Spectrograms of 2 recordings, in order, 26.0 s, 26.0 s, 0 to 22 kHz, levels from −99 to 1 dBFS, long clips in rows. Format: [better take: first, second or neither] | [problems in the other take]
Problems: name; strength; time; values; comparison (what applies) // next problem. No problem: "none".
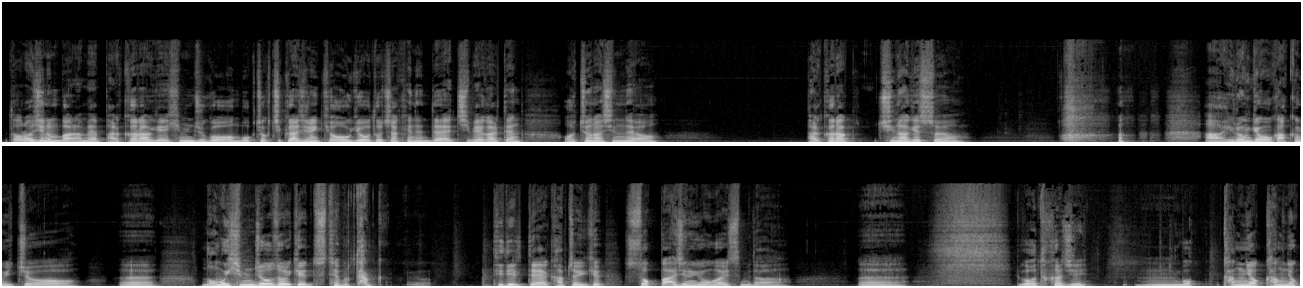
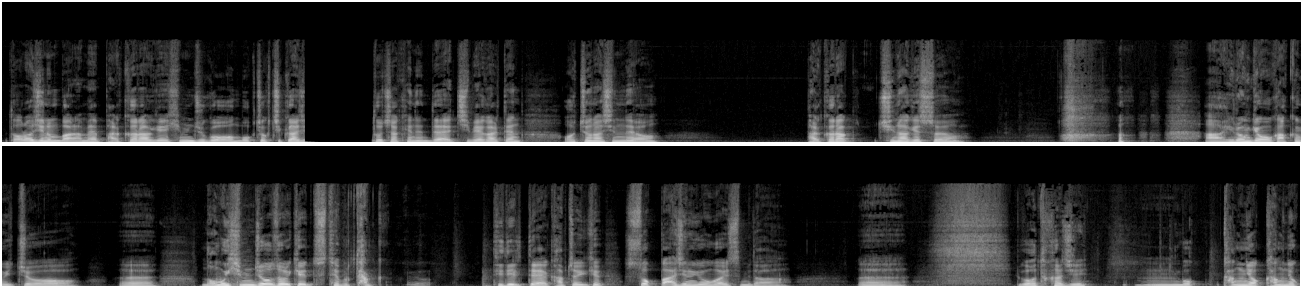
first | audio cutting out; at 3 s for 0.5 s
